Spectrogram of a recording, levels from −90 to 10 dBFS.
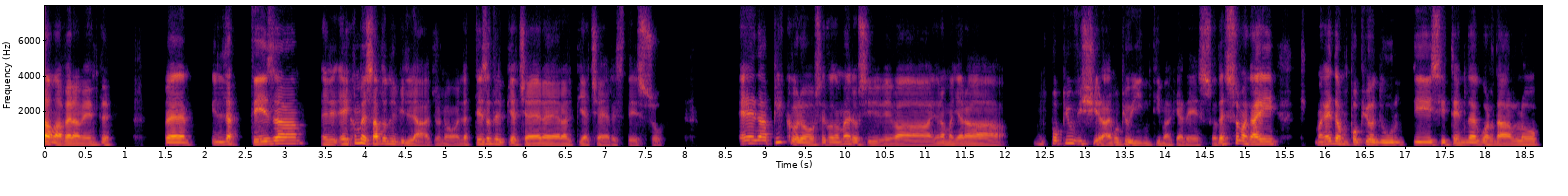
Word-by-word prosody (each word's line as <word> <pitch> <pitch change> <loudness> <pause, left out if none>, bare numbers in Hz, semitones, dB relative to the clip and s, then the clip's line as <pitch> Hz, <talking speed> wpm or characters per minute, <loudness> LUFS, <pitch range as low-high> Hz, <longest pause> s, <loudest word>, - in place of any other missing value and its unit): No, - - +13
ma - - +7
veramente. 100 +1 +1 0.6
Cioè 115 -1 +7 0.2
il 130 -1 -4
l'attesa 170 +6 +3
è 130 -1 -4
è 140 +3 +1
come 195 +6 +2
il - - +2
sabato 140 +3 +6
del 150 -1 -4
villaggio, 95 -7 -4
no, 85 -1 -8
l'attesa 135 - -2
del 140 -3 -3
piacere, 100 -4 +1
era 95 -1 +1
il 95 +2 -6
piacere 85 -2 -6
stesso. 85 -2 -11 0.9
E 185 +3 +1
da 180 -1 +2
piccolo 120 - 0
secondo 125 +3 -3
me 150 +3 0
lo 120 - -1
si 115 -2 -7
viveva 90 -2 -3
in 90 - -11
una 110 +2 -3
maniera 100 -3 -2 0.5
un 140 -1 -17
po' 170 - -4
più 190 +3 -4
viscerale, 160 -2 -1
proprio 120 +1 -4
intima 100 -2 -6
che - - -7
adesso. 85 +1 -6
Adesso 120 - 0
magari 145 -2 +4 0.5
magari 135 +3 +2
da 160 - +6
un 140 -1 -3
po' 135 - -1
più 130 +1 -2
adulti 120 +1 0
si 120 -1 -3
tende 115 +2 -1
a 115 - +5
guardarlo 105 0 0
115 Hz, 165 wpm, -24 LUFS, 100-140 Hz, 0.9 s, No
